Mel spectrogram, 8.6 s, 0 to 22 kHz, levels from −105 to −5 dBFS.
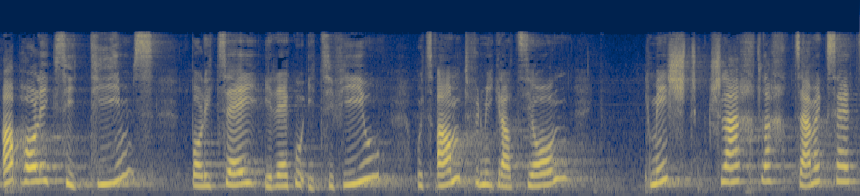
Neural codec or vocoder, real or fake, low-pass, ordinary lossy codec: none; real; 10.8 kHz; none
